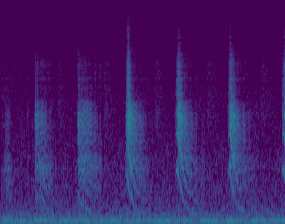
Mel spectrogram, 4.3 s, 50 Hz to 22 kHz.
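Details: Japanese rhinoceros beetle giving loud rasping squeaks, about one each 0.7 seconds, each a broad grating burst with a falling tail, over a steady low electrical hum.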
